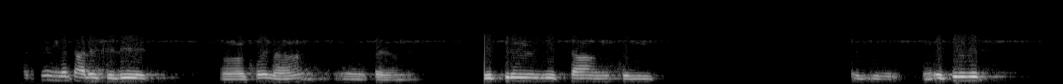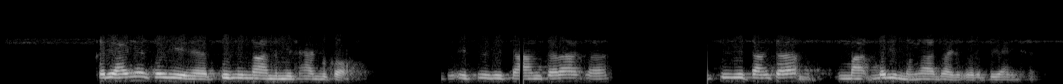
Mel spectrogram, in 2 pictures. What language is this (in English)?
Manipuri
